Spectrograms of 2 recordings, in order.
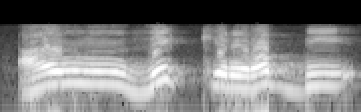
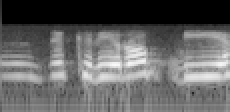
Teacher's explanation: الكاف فيها همس بس وليس قلقلة. · Shown in: first take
